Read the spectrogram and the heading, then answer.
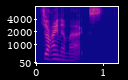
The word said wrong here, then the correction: Gigantamax: Gentamax. – You'll say it correctly soon. I have faith in you. – Gigantamax.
